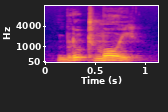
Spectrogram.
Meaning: drop-dead gorgeous (especially said of women)
- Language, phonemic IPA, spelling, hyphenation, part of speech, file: Dutch, /blutˈmoːi̯/, bloedmooi, bloed‧mooi, adjective, Nl-bloedmooi.ogg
